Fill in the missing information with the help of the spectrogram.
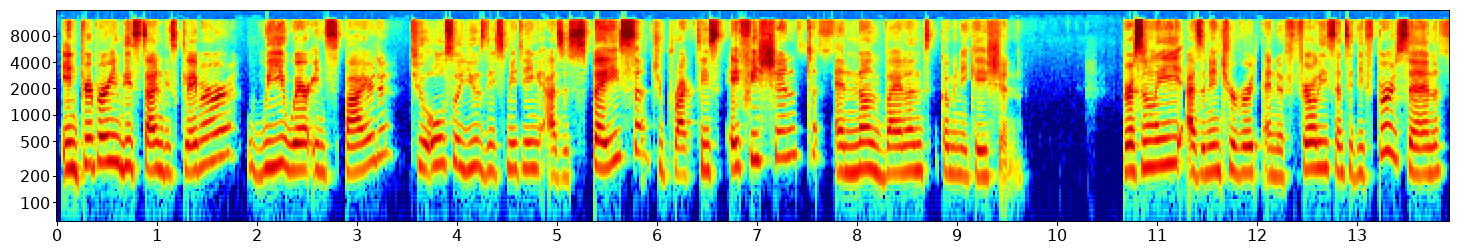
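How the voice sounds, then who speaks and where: A woman with a fairly high voice and a strong French accent speaks on an online call. She is careful with her English and now and then halts over a word. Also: warm tone. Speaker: volunteer timekeeper at a group meeting. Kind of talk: reading a prepared announcement aloud.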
